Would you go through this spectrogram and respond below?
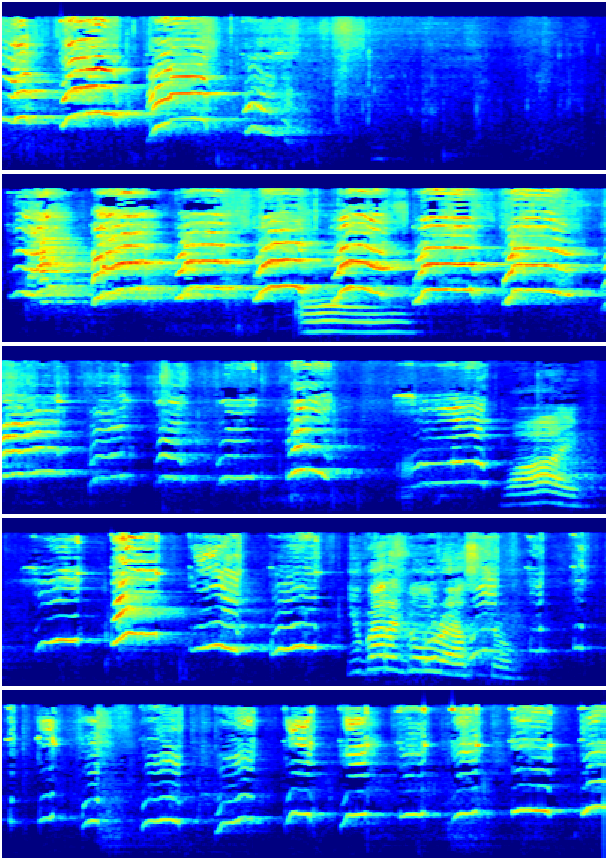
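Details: Central Asian Shepherd puppies in Michigan whimpering and yelping: a dense run of high, tonal whines and squeals, about two per second, broken by a brief pause early on, with a person talking in between.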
